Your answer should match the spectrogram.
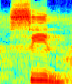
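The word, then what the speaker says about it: scene: यहाँ एस के बाद सी आया इसलिए यहाँ पर सी साइलेंट होगा।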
